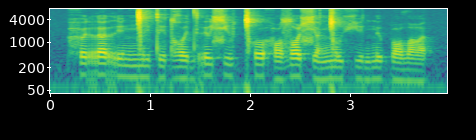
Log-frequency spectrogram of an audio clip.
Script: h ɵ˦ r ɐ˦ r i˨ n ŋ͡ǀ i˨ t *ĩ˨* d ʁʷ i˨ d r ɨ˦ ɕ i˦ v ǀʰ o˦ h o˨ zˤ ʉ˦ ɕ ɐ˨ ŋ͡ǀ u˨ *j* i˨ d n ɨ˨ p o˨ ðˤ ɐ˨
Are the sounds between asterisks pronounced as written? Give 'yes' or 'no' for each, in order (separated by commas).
no, no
